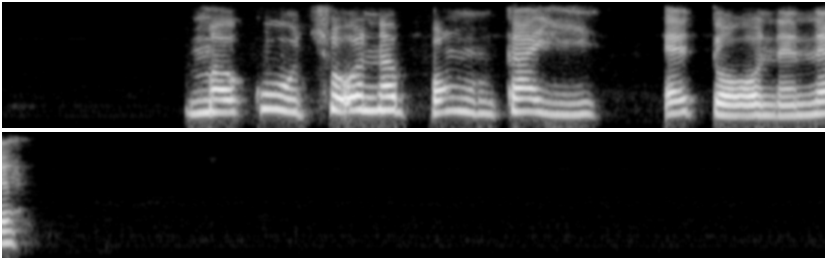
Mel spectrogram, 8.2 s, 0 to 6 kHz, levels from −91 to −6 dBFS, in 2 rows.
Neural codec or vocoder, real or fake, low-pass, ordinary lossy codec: vocoder, 22.05 kHz, 80 mel bands, HiFi-GAN; fake; 5.4 kHz; Opus, 64 kbps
